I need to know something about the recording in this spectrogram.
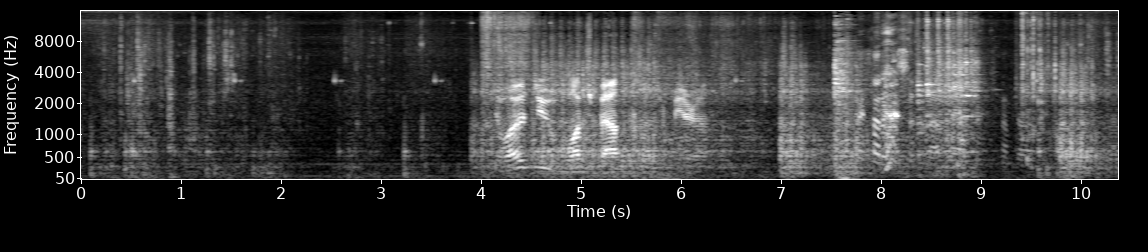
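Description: A heavy metal shield clanks as it is set down and picked up.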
